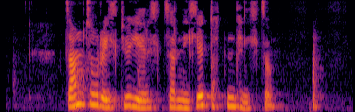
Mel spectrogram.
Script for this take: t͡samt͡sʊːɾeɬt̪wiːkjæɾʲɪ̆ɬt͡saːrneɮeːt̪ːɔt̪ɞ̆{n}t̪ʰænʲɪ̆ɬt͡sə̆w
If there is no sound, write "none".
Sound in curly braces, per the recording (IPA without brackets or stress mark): n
